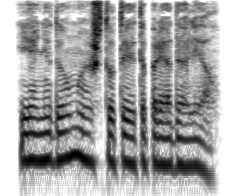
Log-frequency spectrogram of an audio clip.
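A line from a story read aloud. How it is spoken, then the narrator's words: Soft objection. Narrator (Russian): мягко возразила она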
